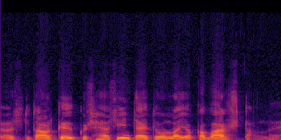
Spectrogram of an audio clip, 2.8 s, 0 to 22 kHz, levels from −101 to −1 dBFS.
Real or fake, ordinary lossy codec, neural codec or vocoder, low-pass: real; Opus, 64 kbps; none; 19.8 kHz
